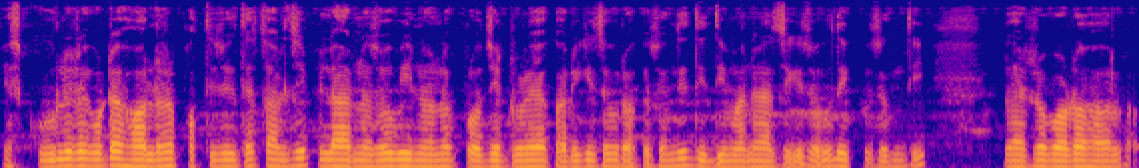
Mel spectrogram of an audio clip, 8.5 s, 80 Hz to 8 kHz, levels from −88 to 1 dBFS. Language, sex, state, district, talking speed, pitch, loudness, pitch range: Odia, male, Odisha, Khordha, 180 wpm, 110 Hz, -20 LUFS, 110-115 Hz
